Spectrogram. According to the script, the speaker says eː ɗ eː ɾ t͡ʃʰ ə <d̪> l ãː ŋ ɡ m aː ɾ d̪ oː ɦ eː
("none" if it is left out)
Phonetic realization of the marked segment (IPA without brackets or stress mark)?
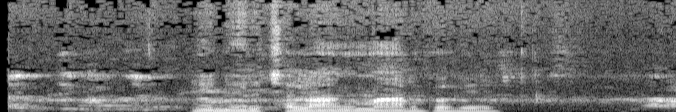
none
